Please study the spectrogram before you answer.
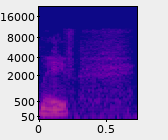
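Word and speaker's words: Medb: And it's pronounced Maeve because it's an Irish name. Not about the Irish goddess, by the way, but it is called Maeve.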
